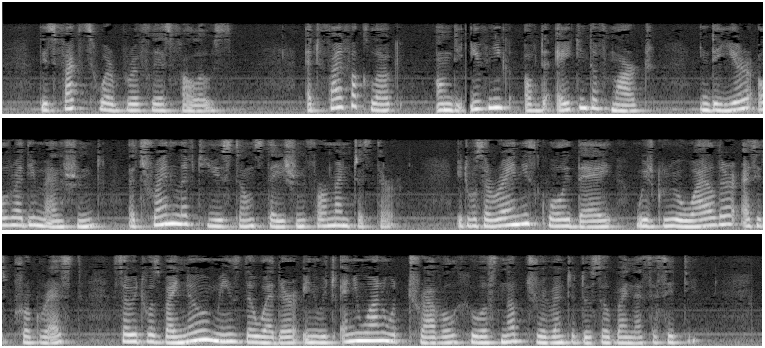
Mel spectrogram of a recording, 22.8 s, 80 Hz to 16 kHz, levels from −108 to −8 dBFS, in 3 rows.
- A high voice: Yes, high, 205 Hz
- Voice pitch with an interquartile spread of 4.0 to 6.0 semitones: No, average, 2.8 semitones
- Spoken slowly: No, average, 165 wpm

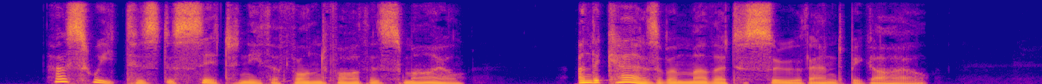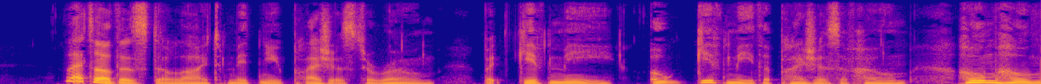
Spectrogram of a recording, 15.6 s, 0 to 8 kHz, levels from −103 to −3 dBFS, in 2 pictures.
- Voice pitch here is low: Yes, low, 105 Hz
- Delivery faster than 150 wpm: No, average, 140 wpm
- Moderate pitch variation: Yes, average, 5.0 semitones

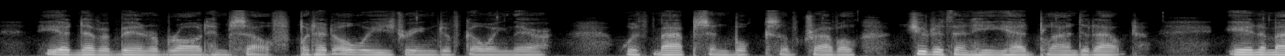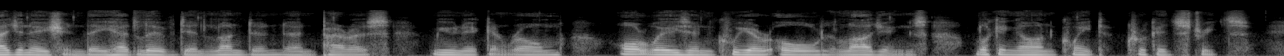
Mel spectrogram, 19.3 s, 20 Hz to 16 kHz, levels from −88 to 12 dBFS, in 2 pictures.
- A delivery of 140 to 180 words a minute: Yes, average, 150 wpm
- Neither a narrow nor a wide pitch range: No, narrow, 2.0 semitones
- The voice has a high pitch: No, low, 125 Hz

